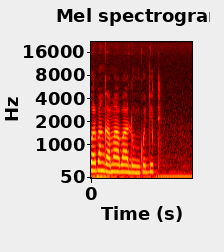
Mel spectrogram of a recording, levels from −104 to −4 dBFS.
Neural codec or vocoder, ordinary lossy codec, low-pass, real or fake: none; none; none; real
